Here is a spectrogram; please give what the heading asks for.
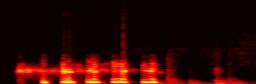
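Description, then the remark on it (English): A cat rattles a broken door: the loose door rattles and thumps in a quick run of five loud, evenly spaced knocks, then several softer, scattered taps as the rattling fades, with no voices. “This cat is not leaving this stupid door alone. I know! It's broken! It's a broken door!”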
